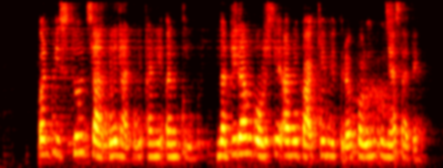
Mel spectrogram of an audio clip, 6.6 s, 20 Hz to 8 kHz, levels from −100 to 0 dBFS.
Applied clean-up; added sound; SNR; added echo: neural mask model DeepFilterNet 3.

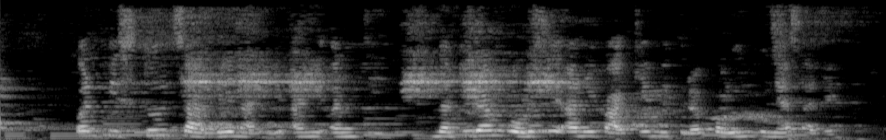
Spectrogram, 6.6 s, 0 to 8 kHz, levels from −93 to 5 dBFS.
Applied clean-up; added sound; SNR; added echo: classical method WPE with log-MMSE.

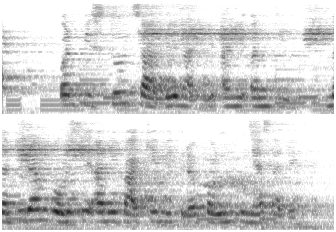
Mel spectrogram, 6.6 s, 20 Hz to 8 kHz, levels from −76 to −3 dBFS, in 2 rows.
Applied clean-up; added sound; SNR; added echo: none; Piano; 19 dB; reverberation time 1.7 s.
